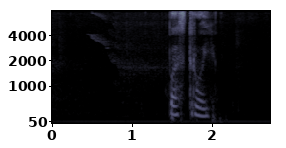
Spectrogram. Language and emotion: Russian, neutral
